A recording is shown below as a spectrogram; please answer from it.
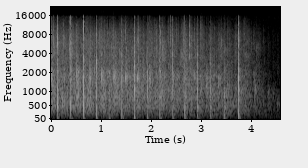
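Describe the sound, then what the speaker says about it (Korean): A congregation at a Won Buddhist dharma service claps in slow, even unison, about fifteen sharp beats heard from a distance before they fade out. "큰 박수를 보내드립니다."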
